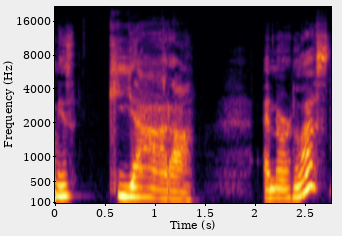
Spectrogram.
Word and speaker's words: Chiara: name chiara it's not chiara as you know there is an h in her name so c plus h plus i is ki so her first name is chiara and her last name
